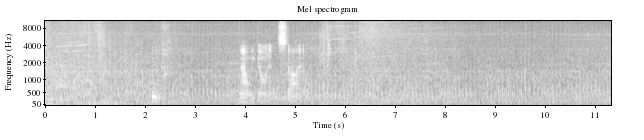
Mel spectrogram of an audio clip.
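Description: A helicopter's rotor thumps steadily as it flies.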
